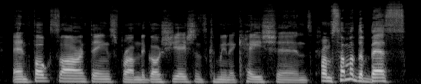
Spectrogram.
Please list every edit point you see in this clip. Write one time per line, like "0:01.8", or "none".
0:03.2

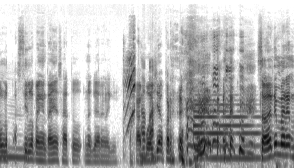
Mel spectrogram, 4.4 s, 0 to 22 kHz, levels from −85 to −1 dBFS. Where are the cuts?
none

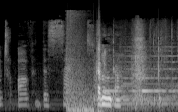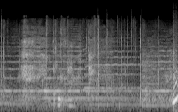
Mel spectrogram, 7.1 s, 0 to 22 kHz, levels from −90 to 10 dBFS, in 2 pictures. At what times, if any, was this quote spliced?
0:01.9
0:06.4

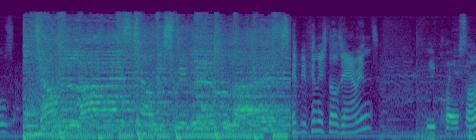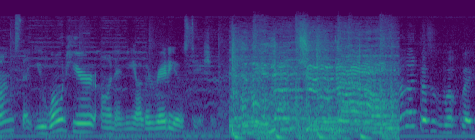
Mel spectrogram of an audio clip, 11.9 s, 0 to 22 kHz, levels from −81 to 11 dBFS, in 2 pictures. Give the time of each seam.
0:06.8

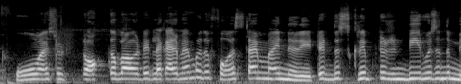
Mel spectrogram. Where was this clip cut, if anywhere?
none

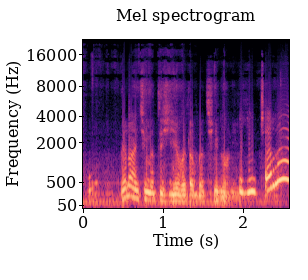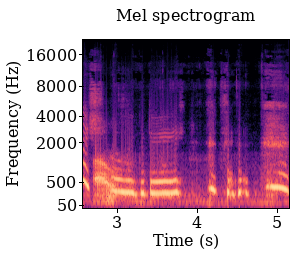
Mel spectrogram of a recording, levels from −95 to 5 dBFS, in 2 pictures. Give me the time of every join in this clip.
none

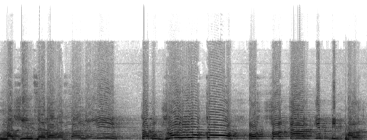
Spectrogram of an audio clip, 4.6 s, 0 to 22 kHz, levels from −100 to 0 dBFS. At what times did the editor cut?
0:01.2

